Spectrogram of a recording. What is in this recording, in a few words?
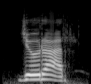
"llorar", spanish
